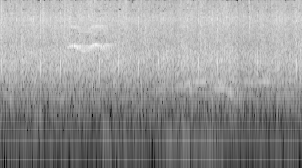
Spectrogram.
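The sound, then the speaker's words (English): A live concert audience applauds after a song: dense, steady clapping from a crowd that holds at an even level throughout, with no clear rise or fall. “And I enjoy knowing that I am in the audience that you hear applauding there. That's me applauding.”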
